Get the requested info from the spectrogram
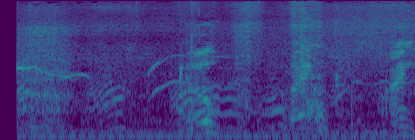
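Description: Newborn puppies squeaking and whimpering, a string of short high squeaks that rise and fall in pitch, as one is lifted by hand. A steady low hum runs underneath.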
